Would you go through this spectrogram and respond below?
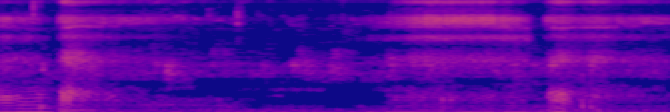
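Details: Snoring from a sleeping dog, Yogi, with twitching eyes: loud, rough snoring with a low rattling snore repeating on each breath.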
